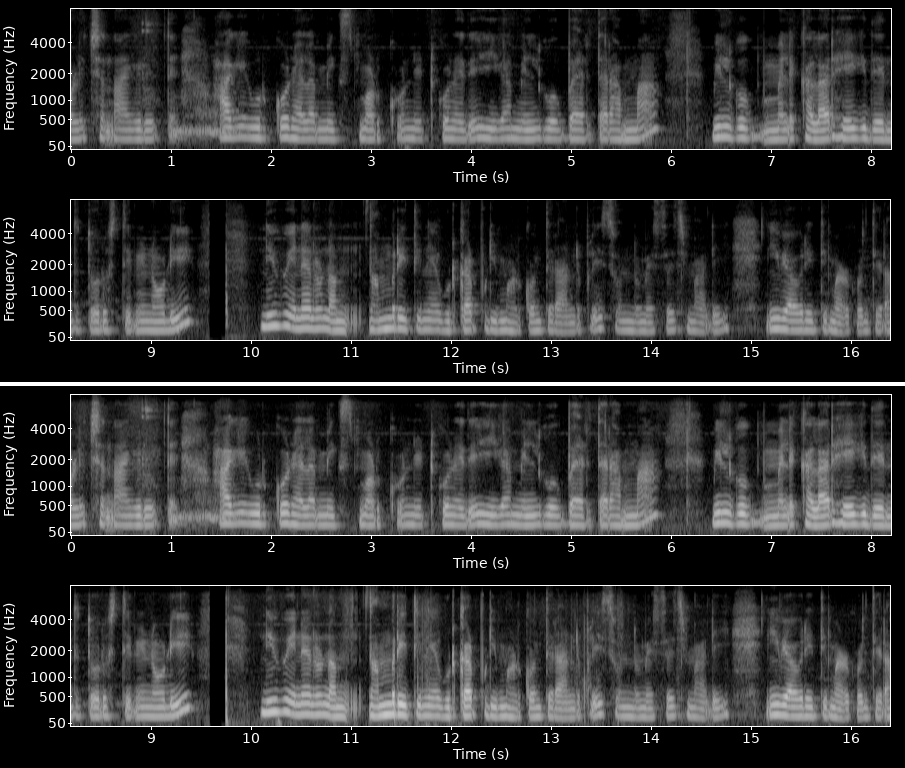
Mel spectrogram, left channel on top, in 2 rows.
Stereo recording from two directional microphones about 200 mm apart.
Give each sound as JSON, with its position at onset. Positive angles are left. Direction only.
{"t": 0.0, "sound": "speech", "side_deg": -5}
{"t": 11.2, "sound": "speech", "side_deg": -30}
{"t": 11.6, "sound": "speech", "side_deg": -20}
